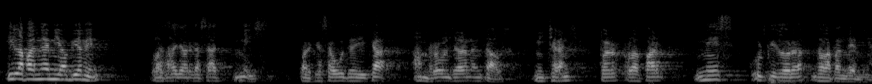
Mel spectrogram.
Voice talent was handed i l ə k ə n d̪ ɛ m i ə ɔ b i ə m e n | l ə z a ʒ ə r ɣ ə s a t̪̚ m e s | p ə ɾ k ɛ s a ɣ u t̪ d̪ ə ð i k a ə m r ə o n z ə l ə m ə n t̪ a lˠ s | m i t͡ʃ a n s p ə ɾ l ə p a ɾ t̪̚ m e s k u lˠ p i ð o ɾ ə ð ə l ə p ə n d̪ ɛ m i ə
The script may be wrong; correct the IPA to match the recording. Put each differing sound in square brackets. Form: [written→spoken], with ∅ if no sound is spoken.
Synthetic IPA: i l ə [k→p] ə n d̪ ɛ m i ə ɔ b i ə m e n | l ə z a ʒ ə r ɣ ə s a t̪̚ m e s | p ə ɾ k ɛ s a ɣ u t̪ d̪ ə ð i k a ə m r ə o n z ə l ə m ə n t̪ a lˠ s | m i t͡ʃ a n s p ə ɾ l ə p a ɾ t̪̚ m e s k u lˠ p i ð o ɾ ə ð ə l ə p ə n d̪ ɛ m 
